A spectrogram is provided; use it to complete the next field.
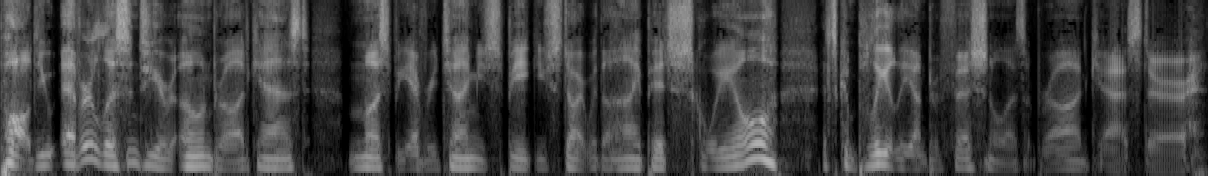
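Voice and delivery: put-on deep, soft voice, deliberately deepened. Reading out a text addressed to Paul about his broadcast, put-on deeper voice. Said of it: "I'm speaking in a deeper voice".

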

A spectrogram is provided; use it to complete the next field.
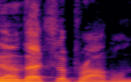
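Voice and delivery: ordinary talk

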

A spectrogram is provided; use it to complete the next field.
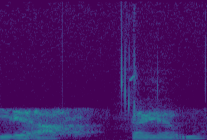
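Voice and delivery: very faint, very quiet, barely audible, barely carrying voice. An anonymous caller answers the host who asked if they are ready: speaking very quietly. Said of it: "we cannot hear you".

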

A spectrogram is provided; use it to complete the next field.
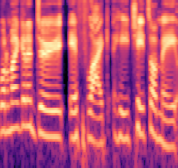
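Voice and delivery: ordinary talk

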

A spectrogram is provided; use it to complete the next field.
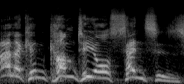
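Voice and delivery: very high-pitched, drawn-out, gruff, angry shout. Voice actor demonstrating a movie character shouting at anakin: gruff shouting character voice. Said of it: "it's this very kind of gruff kind of thing".

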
